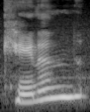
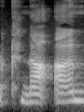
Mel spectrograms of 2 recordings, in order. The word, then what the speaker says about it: Canaan: We were looking at some old myths from Canaan, or Canaan, as he's like, you must say it properly.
